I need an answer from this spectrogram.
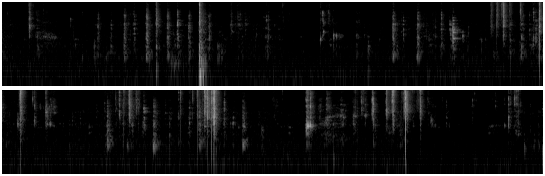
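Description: A person eating crispy fried squid and papaya salad close to the microphone: irregular chewing, crunching and mouth clicks, denser in the middle and later. A single sharp knock about four seconds in.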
